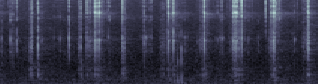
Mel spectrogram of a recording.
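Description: A metal scalpel scrapes the paint layer of a glossy, cracked, varnished oil painting on canvas in rapid, short strokes. Each stroke is a quiet, crisp, bright scratch with very little low end. The scratches come in an uneven run of brief bursts that stop dead with almost no ring.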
